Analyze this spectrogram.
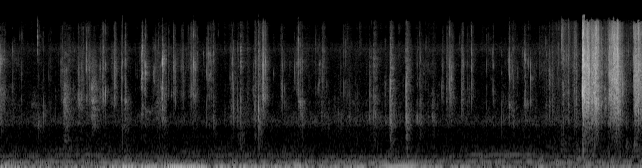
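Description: Cats chewing dry kibble: a run of many small, crisp crunches. A little over a second before the end comes a short, louder scuffling burst as the cats move suddenly.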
